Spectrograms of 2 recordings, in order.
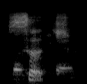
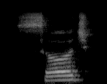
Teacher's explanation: the cha is voiceless ja is voiced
